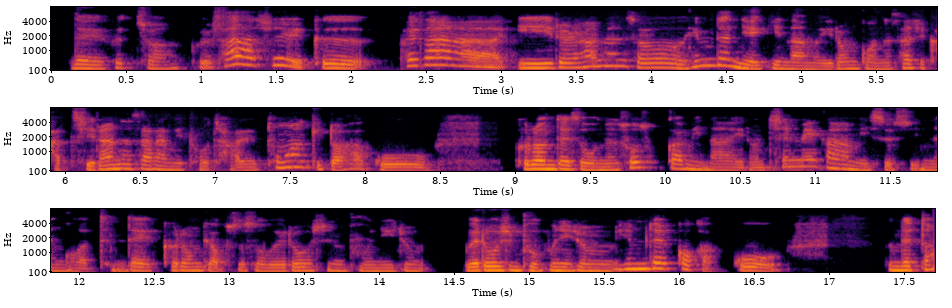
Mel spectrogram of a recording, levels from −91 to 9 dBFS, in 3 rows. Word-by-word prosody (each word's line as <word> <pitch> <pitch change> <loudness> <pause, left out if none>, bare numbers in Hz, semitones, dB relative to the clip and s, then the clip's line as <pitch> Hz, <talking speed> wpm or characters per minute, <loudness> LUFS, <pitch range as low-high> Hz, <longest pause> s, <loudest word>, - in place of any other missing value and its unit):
네, 175 -3 +1
그쵸. 180 -2 -6
그 - - -5
사실 320 -2 +1
그 185 -3 +2 0.3
회사 295 - +2
일을 200 +3 +4
하면서 210 -8 -1
힘든 300 -4 +2
얘기나 155 -2 0
뭐 140 - -6
이런거는 150 0 -4
사실 190 +1 -3
같이 - - -3
일하는 190 +5 +3
사람이 175 -6 -2
더 - - -7
잘 140 0 -6
통하기도 255 - -1
하고. 135 +4 -3 0.5
그런 195 -1 +7
데서 180 -3 +3
오는 150 0 -2
소속감이나 200 - -1
이런 130 0 -7
친밀감이 155 - -2
있을 150 - -3
수 195 - -6
있는 145 -4 -5
것 160 - -6
같은데 155 +5 -4
그런 170 0 0
게 170 - -2
없어서 155 -1 -3
외로우신 155 +1 -2
분이 145 -2 -6
좀 150 -2 -6 0.2
외로우신 180 +2 +5
부분이 165 -1 +1
좀 155 -1 -1
힘들 240 +3 +6
것 220 -4 +1
같고. 165 -6 -2 0.7
근데 185 -1 +5
또 210 - +2
175 Hz, 330 characters per minute, -24 LUFS, 150-205 Hz, 0.7 s, 그런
